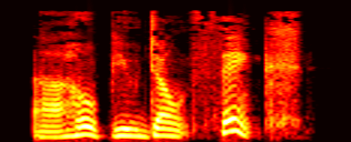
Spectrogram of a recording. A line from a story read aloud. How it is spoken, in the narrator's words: he said in a lofty, indignant tone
